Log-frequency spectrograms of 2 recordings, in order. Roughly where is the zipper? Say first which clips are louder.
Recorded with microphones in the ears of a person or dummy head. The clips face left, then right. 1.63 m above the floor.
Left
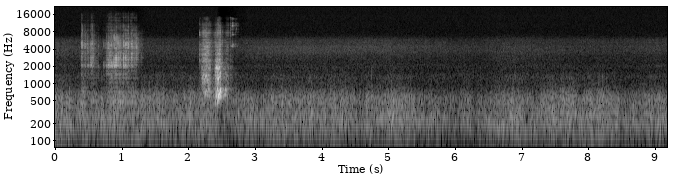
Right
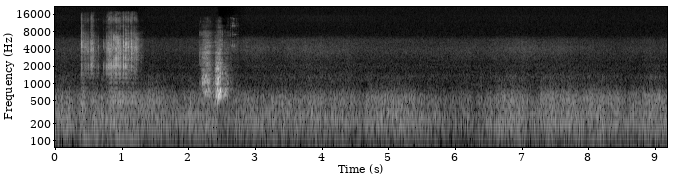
Left 2 dB; left.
